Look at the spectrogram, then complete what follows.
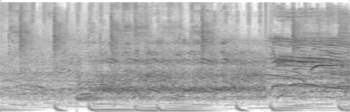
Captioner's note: booing continues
